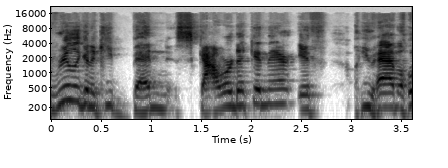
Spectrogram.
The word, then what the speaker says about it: Skowronek: I think they even said some Ben Skonowski or something like that. How do you pronounce dude's name? Skonowski? Skowronek? – Ben Skowronek. – Skowronek. That's what it is.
